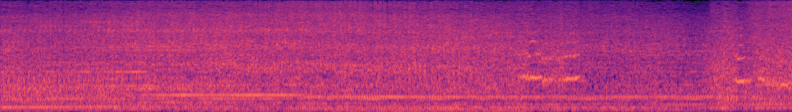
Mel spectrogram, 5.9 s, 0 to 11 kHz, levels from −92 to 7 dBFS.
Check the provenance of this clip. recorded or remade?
recorded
